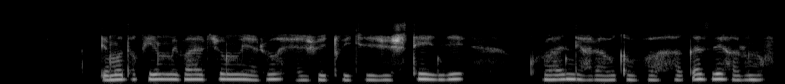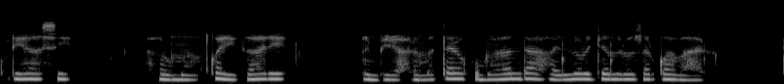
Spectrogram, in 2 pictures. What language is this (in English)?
Kinyarwanda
